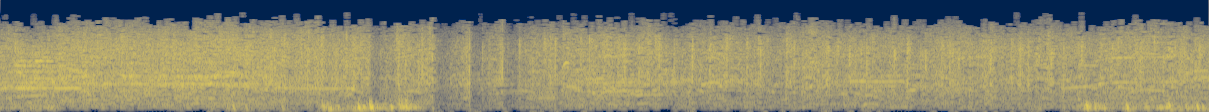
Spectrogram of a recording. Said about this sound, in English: Oh, clap your hands and shout unto the Lord.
